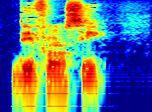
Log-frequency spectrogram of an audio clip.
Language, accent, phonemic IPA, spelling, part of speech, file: French, France, /de.fɔ̃.se/, défoncer, verb, LL-Q150 (fra)-défoncer.wav
- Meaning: 1. to deep-plough 2. to smash in, smash up, break, break open (destroy violently) 3. to rip, rip apart, tear apart 4. to fuck up, make high, screw up (intoxicate) 5. to get high, get pissed 6. to fuck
